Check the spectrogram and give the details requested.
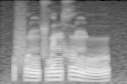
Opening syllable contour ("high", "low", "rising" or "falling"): low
